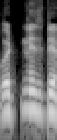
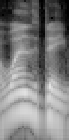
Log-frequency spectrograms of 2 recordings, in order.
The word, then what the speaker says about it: Wednesday: টুয়েসডে, ওয়েডনেসডে, ওয়েডনেসডে না, ওয়েন্সডে, Weil's, ওয়েডনেসডে, ওয়েন্সডে।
